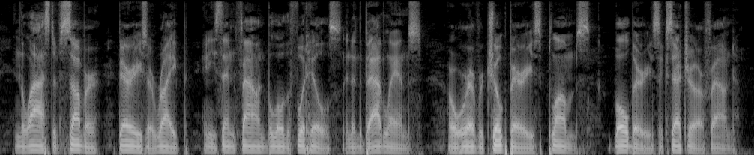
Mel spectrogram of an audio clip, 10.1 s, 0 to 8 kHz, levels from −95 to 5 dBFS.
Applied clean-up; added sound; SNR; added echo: none; none; none; none.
